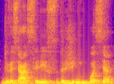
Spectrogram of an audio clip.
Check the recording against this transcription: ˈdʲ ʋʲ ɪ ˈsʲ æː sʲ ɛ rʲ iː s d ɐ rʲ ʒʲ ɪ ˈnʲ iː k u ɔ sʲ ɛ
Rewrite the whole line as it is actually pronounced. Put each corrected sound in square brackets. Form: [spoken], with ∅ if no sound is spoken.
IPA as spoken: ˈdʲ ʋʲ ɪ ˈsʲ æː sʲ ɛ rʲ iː s d ɐ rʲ ʒʲ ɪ ˈnʲ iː k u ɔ sʲ ɛ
